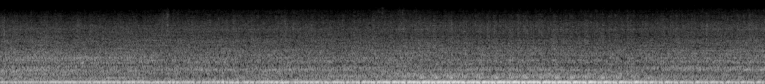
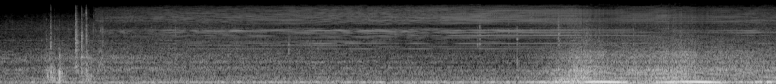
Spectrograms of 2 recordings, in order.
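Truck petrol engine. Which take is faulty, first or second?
first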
